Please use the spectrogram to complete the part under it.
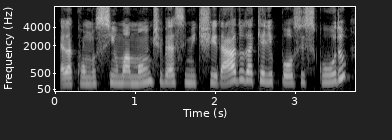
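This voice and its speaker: A woman who is a church bishop appears as an interview guest, giving an earnest, emotional personal testimony. Her medium-pitched voice is brisk, and the recording is dry and close.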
